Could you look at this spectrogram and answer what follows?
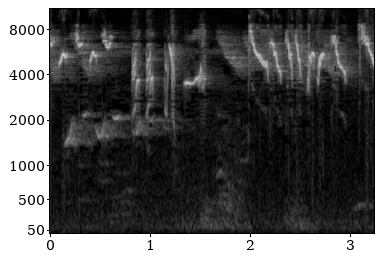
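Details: Buxton's white-eye singing canary-style tembakan. Scratchy high chatter gives way to a clear run of rapid, sharply falling whistled notes repeated several times in quick succession.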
